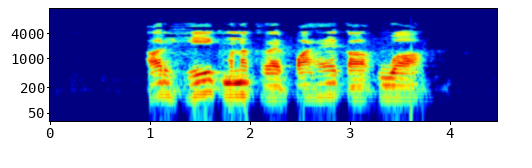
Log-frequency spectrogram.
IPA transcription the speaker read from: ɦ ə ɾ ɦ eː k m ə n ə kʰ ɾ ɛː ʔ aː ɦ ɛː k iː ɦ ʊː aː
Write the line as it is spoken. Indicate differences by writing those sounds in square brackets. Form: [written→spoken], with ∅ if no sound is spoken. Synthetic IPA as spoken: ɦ ə ɾ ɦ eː k m ə n ə kʰ ɾ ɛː [ʔ→p] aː ɦ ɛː k [iː→aː] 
